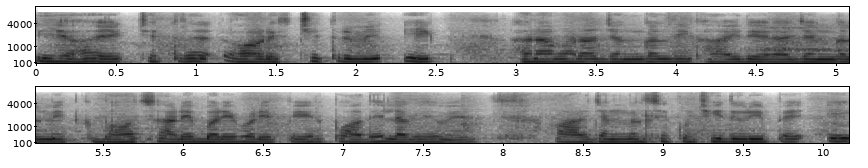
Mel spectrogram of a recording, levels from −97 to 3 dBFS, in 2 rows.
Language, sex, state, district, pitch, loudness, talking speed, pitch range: Hindi, male, Uttar Pradesh, Budaun, 155 Hz, -15 LUFS, 205 wpm, 145-160 Hz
